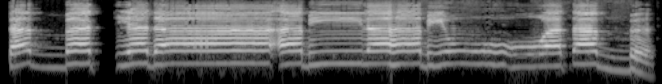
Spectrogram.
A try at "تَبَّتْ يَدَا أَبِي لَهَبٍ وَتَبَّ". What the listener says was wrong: वतब ये तशदीद भी करनी है और इसी तरह से हल्का सा कलकला करना है, इसमें ज्यादती नहीं करनी। वतब ये काफी है, वतब ये नहीं।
